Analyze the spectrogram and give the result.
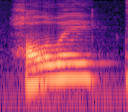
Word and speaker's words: Holloway: Holloway? – Yeah, Holloway.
